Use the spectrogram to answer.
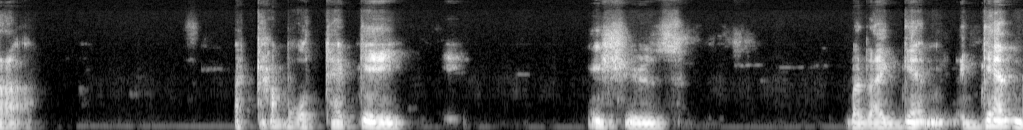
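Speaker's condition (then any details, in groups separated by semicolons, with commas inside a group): Neurological disease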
